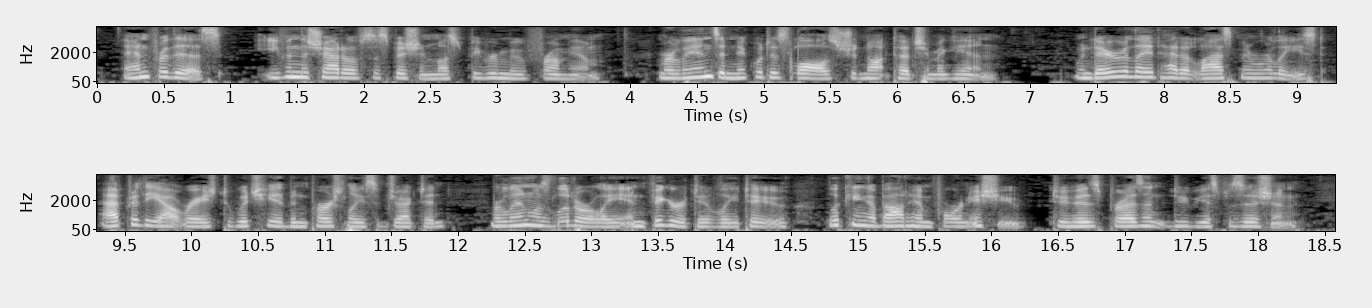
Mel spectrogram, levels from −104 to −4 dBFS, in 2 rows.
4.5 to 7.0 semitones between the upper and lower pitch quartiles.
No: average, 2.7 semitones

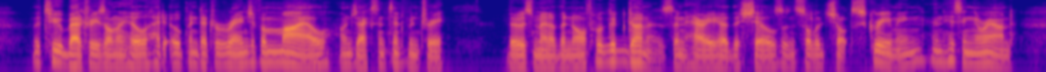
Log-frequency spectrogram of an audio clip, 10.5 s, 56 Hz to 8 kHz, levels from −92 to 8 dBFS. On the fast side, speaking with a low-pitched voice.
Yes: fast, 210 wpm; low, 100 Hz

